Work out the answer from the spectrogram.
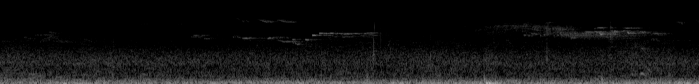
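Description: Small birds chirping and trilling in short, scattered calls over a steady low background rumble.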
